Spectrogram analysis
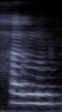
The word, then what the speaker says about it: Harun: Harun.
